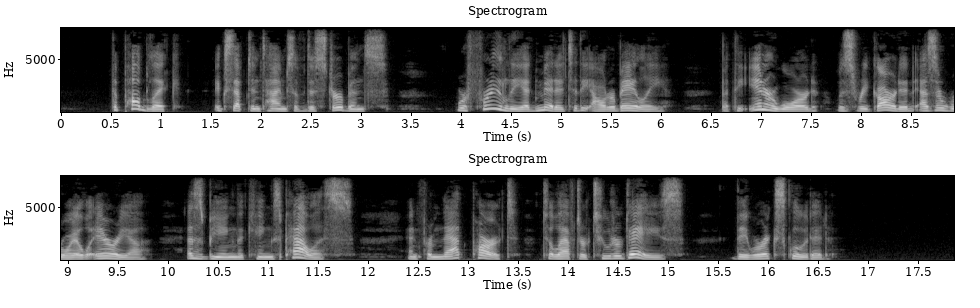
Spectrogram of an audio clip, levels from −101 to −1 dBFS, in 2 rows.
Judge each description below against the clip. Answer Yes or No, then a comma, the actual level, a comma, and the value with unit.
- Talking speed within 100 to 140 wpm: Yes, slow, 135 wpm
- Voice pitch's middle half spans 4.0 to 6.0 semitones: Yes, average, 4.8 semitones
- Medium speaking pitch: Yes, medium, 175 Hz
